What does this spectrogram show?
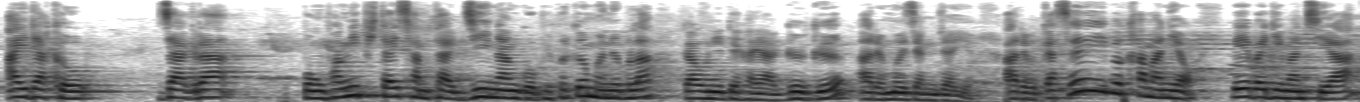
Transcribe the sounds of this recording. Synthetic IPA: ajdakʰɯw | zaɡɾab̥ɔŋpʰaŋnipʰitʰajsamtʰajzinaŋɡɔbipʰɯɾkʰɯmɯnɯblaɡawnideɦajaɡɯɡɯaɾɯmɯzaŋza̰jɯ̰ | a̰ɾɯɡasajbɯkʰamanijaw | bebajdimansija

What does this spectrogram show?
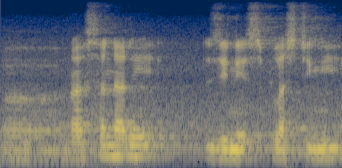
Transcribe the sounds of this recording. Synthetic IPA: ɾasanaɾi | zinesplasʈiŋi

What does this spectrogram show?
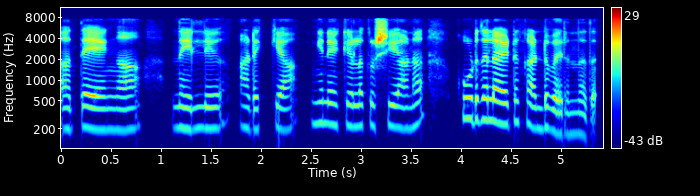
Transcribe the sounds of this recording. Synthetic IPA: t̪e̞ːŋːɐ | ne̞lːɨɐɽɐkʲːɐiŋːɐnejo̞kːejuɭːɐkrɨʂijaːɳɨkuːɽuðɐlaːjiʈːɨkɐɳɖɨʋɐɾunːɐðɨ

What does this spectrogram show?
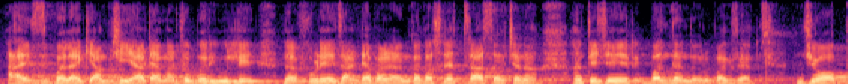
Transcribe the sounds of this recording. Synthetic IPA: ajd͡zbəlajkiːamt͡ɕiːɦjaʈajmaɾt̪ʰəɾbəɾiulːi | naɾfuɽed͡zʱãɳʈjapəɳaɾamkakasulat̪ɾasəwt͡ɕənaanit̪et͡ɕebənd̪ʱənːəɾupakd͡zaj | d͡ʑap

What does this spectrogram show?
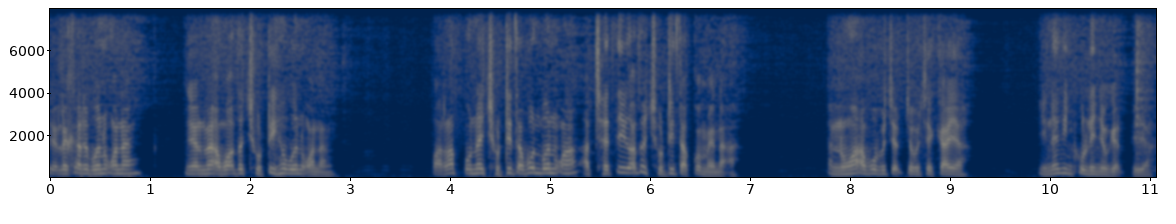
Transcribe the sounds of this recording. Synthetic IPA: kɛt̪̚lɛkaɾɛbənuʔanaŋ | ɲɛlmɛabɔwaʔd̪ɔt͡ʃʰuʈiɦɔ̃bənuʔanaŋ | paɾapːunəjt͡ʃʰuʈit̪̬abɔnbənuʔaːt͡ʃʰət̪iɡɔaʔd̪ɔt͡ʃʰuʈ̬it̪akɔmɛna̰ʔa | anɔwaʔabɔbɛt͡ʃɛp̚t͡ʃɛbɛt͡ʃɛkaja | inəɡiɲkuliɲɔɡɛt̪̚ˀpɛja

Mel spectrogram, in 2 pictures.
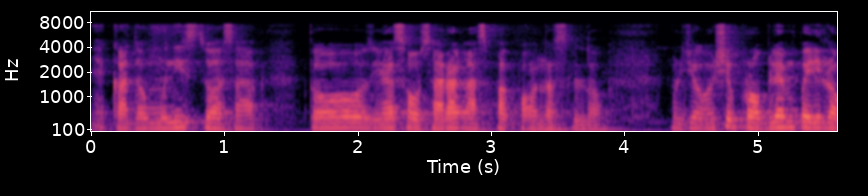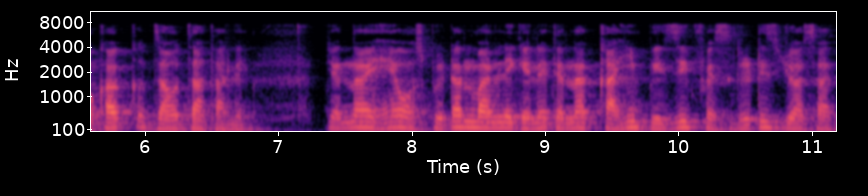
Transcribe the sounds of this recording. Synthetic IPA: ekad̪ɔmənisd͡zɔasa | t̪ɔɦjasə̃w̃saɾãŋkaspak̚paʋunəslɔ | m̤əɳd͡ʑeəɕẽpɾɔblempəɾilɔkãkd͡zaʋət̪̚d͡zat̪ale | d͡ʑɛnːaɦẽɦɔspiʈanbanlẽɡelẽt̪jɛnːakaɦĩːbesikfɛsiliʈiːsɡɔasat̪

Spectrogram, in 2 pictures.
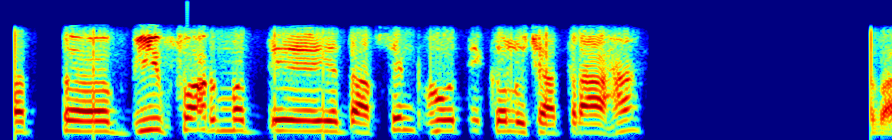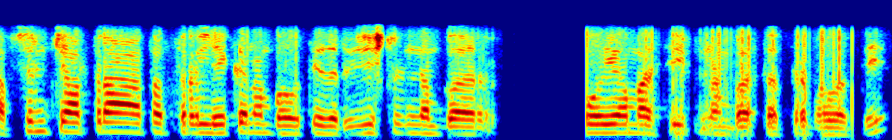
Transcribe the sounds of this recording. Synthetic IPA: t̪ɐt̪biːfʰaːɾmɐd̪ʱjejɐd̪apseɳʈbʱɐʋɐt̪ikɐlut͡ʃaːt̪ɾaːɦɐ | t̪ɐd̪a̰pseɳʈt͡ʃaːt̪ɾaːɦɐt̪ɐt̪ɾɐleːkɐnɐmbʱɐʋɐt̪ijɐd̪ɾid͡ʒisʈɐɾnɐmbɐɾ | oːjemɐsiːʈnɐmbɐɾt̪ɐt̪ɾɐbʱɐʋɐt̪i

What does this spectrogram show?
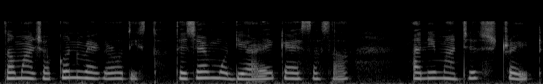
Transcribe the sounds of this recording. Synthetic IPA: t̪ɔmad͡ʑʱakunʋɛɡɭɔd̪ist̪ḁt̪ɛt͡ɕamud̪jaɭekɛsəsaː | nimad͡ʑesʈɾeʈ

